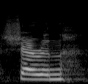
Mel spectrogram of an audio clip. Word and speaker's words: Sheren: to pronounce my name Sharon rhymes with Heron this picture was taken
